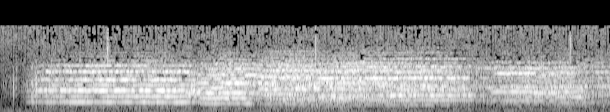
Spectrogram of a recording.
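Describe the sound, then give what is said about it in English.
A train sounds a long, steady horn blast that holds for several seconds, fairly loud, with a faint rumble beneath and no voices, as it pulls into a Pennsylvania town on a late November afternoon. “Late that November afternoon, the train pulled into the Pennsylvania town.”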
